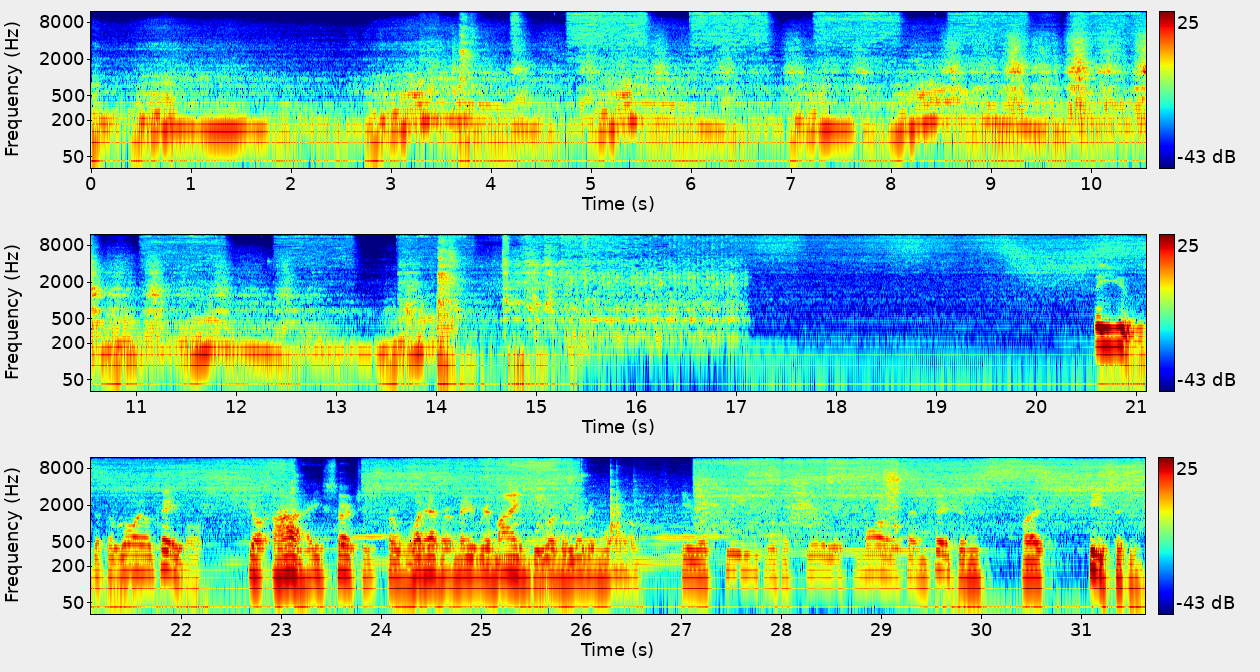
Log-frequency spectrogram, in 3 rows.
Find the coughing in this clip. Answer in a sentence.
The coughing can be heard from 3.2 to 3.9 s, from 13.6 to 15.3 s and from 25.4 to 25.8 s.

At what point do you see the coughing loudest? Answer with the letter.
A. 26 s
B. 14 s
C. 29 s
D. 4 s
B.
